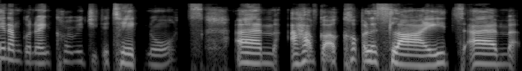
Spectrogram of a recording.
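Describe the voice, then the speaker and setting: A woman hosting an online HR briefing on a video call, speaking loosely with frequent ums and self-corrections, her voice croaky as she recovers from a cold. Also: medium pitch, pushed and bright, dry recording, rough recording. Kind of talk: informal presentation on a video call. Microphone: video call microphone.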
